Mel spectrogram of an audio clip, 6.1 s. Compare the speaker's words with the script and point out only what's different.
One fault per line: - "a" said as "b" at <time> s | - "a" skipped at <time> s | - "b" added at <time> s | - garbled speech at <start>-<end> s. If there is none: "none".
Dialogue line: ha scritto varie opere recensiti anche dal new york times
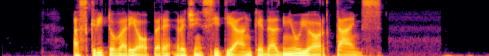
none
